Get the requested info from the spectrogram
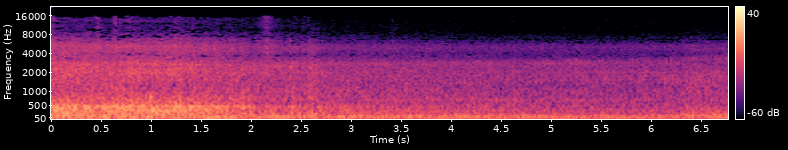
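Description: Passenger coaches of a State Railway of Thailand train rolling past on the track, the low rumble of wheels on rail dying away as the last coach moves off about two seconds in.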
